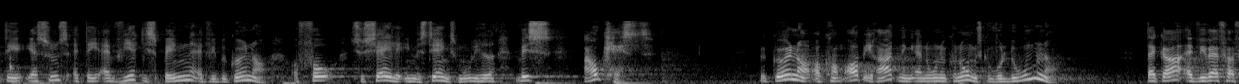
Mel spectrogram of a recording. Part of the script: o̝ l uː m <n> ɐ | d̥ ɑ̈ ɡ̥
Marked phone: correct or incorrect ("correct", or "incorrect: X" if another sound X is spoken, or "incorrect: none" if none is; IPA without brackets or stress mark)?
correct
